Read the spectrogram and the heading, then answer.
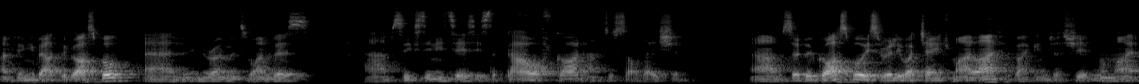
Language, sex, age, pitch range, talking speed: English, male, 20-39, 85-110 Hz, 200 wpm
